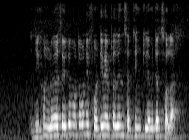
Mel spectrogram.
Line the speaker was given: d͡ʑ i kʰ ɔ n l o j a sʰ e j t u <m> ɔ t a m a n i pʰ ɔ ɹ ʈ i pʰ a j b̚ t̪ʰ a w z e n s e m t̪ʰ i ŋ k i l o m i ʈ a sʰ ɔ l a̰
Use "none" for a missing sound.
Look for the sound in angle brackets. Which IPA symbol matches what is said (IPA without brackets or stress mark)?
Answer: m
